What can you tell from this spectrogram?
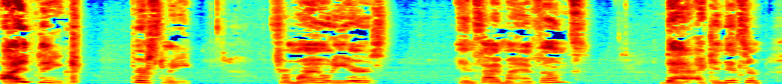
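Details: Adult male content creator with cerebral palsy who reports little trouble speaking, recorded on a phone; dysarthric speech in cerebral palsy.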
